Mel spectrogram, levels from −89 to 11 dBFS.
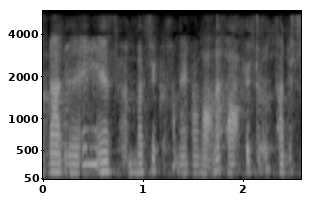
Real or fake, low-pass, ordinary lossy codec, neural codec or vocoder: fake; 5.4 kHz; MP3, 32 kbps; autoencoder, 22.05 kHz, a latent of 192 numbers a frame, VITS, trained on one speaker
